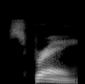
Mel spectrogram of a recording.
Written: spray

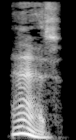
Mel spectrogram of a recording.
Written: as

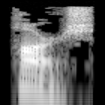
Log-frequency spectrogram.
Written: harsh

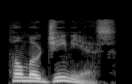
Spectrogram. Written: homogeneous

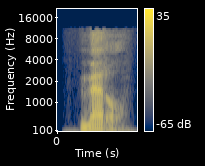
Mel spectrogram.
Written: metal

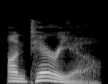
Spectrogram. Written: Ontario

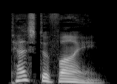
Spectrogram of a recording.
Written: testifying

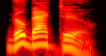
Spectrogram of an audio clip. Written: go back to

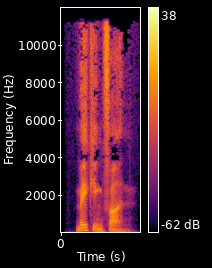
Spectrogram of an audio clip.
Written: making fun

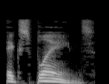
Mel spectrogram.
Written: explains

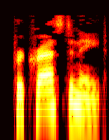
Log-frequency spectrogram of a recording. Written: procrastinate

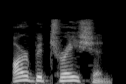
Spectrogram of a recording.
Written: arbitration

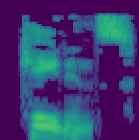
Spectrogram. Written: cadence

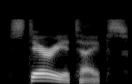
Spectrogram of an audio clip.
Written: stereotypes

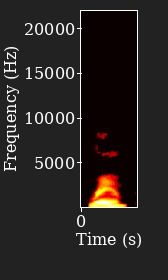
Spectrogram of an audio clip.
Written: ramp

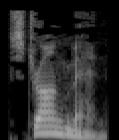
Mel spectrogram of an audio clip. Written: strongmen

